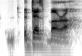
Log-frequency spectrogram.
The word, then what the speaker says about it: Desborough: How do you say your name anyway? Desborough. Yes. Desborough. Very British pronunciation there.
